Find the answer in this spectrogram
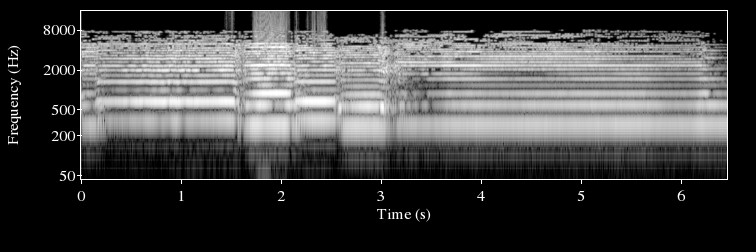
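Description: Violin playing a hymn melody: a few short stepwise notes, then one long held note.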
